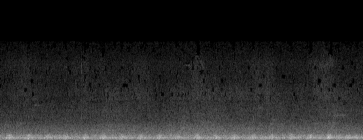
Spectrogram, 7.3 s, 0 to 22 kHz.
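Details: Fast, rhythmic whooshing pulses of a fetal heartbeat, about 158 beats a minute, heard on an 802 fetal Doppler; fetal heartbeat.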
